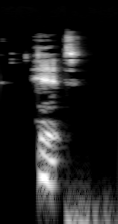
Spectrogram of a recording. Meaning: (verb) To strike.: 1. To administer a blow to, directly or with a weapon or missile 2. To come into contact with forcefully and suddenly 3. To strike against something
- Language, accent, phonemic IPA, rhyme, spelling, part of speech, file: English, US, /hɪt/, -ɪt, hit, verb / noun / adjective / pronoun, En-us-hit.ogg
